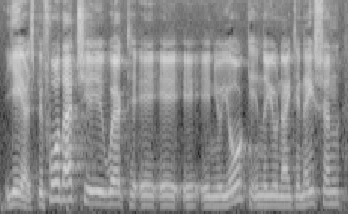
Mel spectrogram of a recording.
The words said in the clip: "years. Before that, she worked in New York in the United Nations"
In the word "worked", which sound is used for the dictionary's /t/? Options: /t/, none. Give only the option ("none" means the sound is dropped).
/t/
